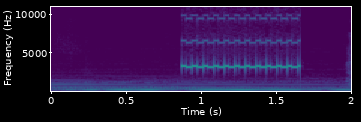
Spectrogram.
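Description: Mobile phone ringing with a high, trilling electronic ringtone. After a short pause, one ring a little under a second long starts about a second in, over steady background music.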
